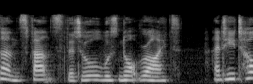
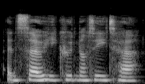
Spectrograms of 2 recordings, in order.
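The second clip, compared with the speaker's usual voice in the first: ordinary delivery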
